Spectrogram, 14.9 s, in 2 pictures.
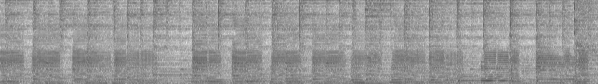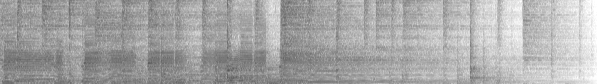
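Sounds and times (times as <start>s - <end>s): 
jazz groove: 0.0s - 14.9s.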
